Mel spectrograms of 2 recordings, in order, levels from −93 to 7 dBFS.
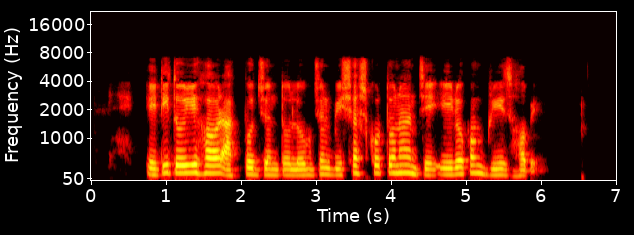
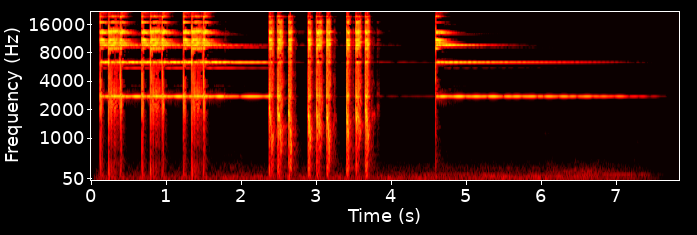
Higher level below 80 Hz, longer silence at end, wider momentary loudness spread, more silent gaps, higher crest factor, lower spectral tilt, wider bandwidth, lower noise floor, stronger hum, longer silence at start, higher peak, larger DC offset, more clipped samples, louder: first, -64 dBFS vs -70 dBFS; about the same, 1.1 s vs 1.2 s; second, 9 LU vs 21 LU; neither; about the same, 18 dB vs 16 dB; first, -5.5 dB/octave vs 5 dB/octave; second, 7.4 kHz vs over 20 kHz; second, -63 dBFS vs -68 dBFS; neither; first, 0.75 s vs 0.1 s; second, -4 dBFS vs 0 dBFS; neither; neither; second, -23 LUFS vs -11 LUFS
